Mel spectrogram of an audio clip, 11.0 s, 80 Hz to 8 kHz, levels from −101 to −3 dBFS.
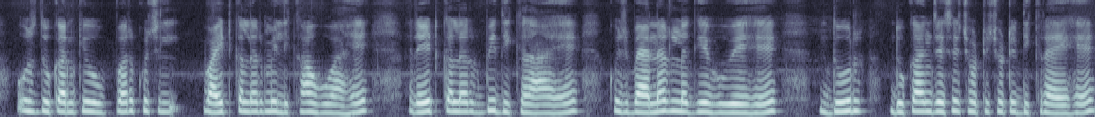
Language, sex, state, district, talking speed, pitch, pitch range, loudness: Hindi, female, Bihar, Gopalganj, 165 wpm, 235 Hz, 220-245 Hz, -22 LUFS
